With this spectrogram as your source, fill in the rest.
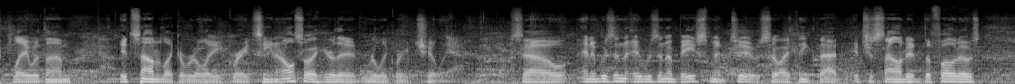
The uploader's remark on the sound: Recorded at Carol's Pub in Chicago. Recorded at Carol's Pub in Chicago.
